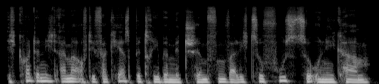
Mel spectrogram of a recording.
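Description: Mann, warme raue Erzählstimme. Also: male voice, medium pitch, fairly quick, breathy edge, no echo, clean studio sound. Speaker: audiobook narrator. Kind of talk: first-person audiobook narration.

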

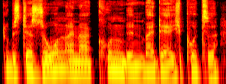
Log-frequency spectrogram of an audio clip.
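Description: A man voicing a brash adult woman who cleans for a living, firm and bossy with a slightly shrill edge, read in an audiobook with a dry, muffled sound. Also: expressive, fairly quick, mellow, slightly rough, no echo. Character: brisk brash adult woman, cleaner caring for sick student.

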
